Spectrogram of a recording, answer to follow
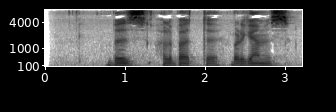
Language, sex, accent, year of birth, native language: Uzbek, male, Buxoro, 2002, Uzbek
